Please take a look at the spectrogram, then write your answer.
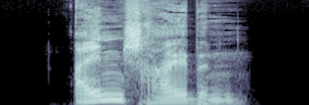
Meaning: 1. to write into, inscribe 2. to send (a letter) by registered mail 3. to enroll, enlist
- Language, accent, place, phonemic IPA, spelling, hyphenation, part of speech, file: German, Germany, Berlin, /ˈaɪ̯nʃʀaɪ̯bn̩/, einschreiben, ein‧schrei‧ben, verb, De-einschreiben.ogg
